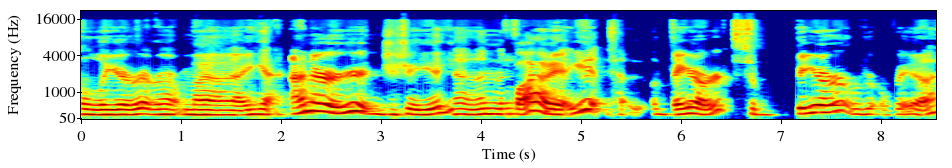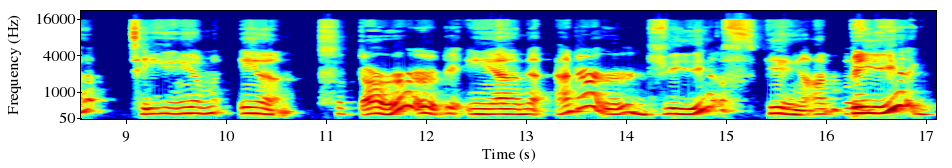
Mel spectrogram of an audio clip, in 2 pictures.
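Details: Vocal tremor in an adult woman, described as developing after decades of narcissistic abuse and trauma and manifesting in the body and nervous system; vocal tremor.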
